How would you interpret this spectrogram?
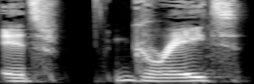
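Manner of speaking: ordinary talk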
